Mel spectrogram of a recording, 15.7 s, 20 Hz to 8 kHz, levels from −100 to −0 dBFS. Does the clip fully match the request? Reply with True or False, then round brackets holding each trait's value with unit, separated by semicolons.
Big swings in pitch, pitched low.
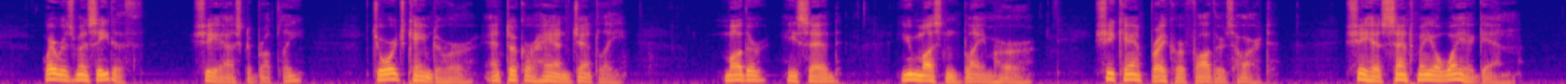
True (7.2 semitones; 105 Hz)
